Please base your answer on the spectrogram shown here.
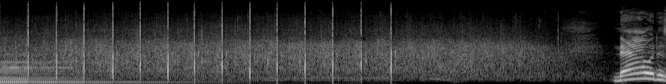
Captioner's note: applause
